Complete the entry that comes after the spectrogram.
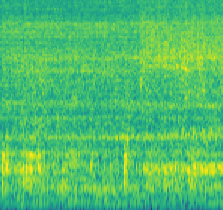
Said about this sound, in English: So just rinsing out the soap, the lather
